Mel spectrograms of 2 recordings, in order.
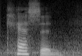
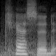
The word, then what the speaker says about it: chesed: This is the word, the Hebrew word, and it's pronounced chesed. The first letter is pronounced as ch, and then the middle letter is pronounced as an s, and then the word on the letter on the end is a d.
